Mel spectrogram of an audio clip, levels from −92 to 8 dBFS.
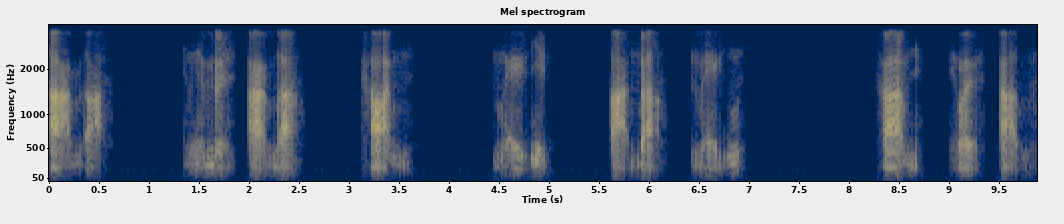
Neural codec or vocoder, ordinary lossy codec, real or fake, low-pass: autoencoder, 44.1 kHz, a latent of 192 numbers a frame, MeloTTS; none; fake; 3.6 kHz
